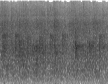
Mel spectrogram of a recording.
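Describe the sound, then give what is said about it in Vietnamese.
An audience at a Korean language event applauds to welcome Korean language students. The many overlapping hand claps form a dense, steady, even roar throughout. “Cho một tràng vỗ tay thật lớn để chào đón”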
